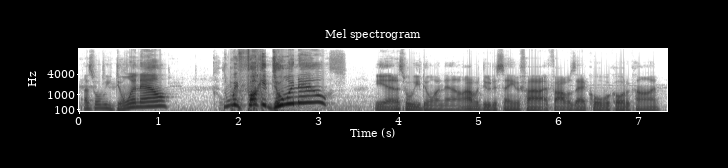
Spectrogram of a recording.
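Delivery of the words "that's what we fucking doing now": loud, much higher, outraged repeat of the question; outraged shout. Real, not acted. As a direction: yell the question in indignant disbelief.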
